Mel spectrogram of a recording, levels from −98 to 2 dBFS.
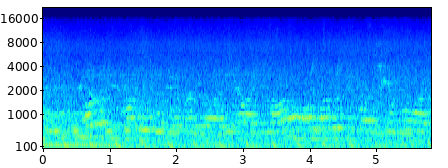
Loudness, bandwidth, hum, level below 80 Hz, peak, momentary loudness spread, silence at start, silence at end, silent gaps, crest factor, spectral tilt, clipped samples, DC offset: -46 LUFS; 16.5 kHz; none; -68 dBFS; -32 dBFS; 4 LU; 0 s; 0 s; none; 14 dB; -4.5 dB/octave; under 0.1%; under 0.1%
